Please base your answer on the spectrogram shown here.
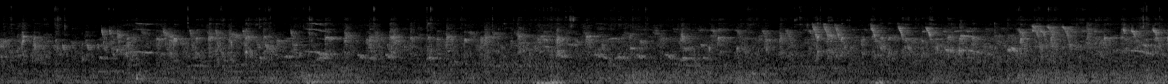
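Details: Bathing Java sparrows, silver and white forms among them, give rapid clusters of thin high tweets, busiest at the start and again near the end, with water splashes and patter beneath.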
